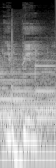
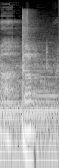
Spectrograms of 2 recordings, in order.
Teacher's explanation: Contoh bunyi P pada kata pipi, aspirasi tipis, dan atap tidak dilepaskan atau meletup. Keduanya tetap merupakan anggota dari fonem P. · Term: alofon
